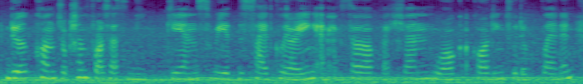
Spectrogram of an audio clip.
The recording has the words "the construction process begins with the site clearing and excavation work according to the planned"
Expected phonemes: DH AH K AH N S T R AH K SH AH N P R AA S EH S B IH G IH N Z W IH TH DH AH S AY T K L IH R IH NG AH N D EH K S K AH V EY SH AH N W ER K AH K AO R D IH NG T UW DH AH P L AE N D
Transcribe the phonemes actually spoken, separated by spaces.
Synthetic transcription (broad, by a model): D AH K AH N S T R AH K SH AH N P R AA S EH S B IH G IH N S W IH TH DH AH S AY T K L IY R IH NG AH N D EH K S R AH F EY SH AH N W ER K AH K AO R D IH NG T UW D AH P L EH N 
